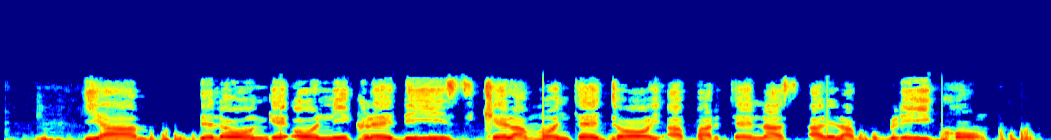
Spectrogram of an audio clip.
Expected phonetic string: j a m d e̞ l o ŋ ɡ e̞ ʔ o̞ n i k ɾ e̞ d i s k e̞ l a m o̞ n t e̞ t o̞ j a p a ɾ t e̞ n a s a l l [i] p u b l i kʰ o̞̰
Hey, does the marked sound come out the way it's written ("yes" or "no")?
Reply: no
